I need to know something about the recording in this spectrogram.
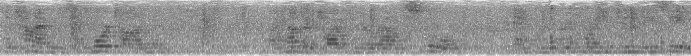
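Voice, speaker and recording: Very noisy recording, older woman, rather high voice, rambling informal reminiscence. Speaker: relative sharing childhood memories. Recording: very echoey, noisy, distant microphone.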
